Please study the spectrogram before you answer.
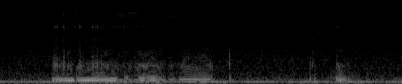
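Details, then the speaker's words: Sleeping female Chihuahua, a habitual loud snorer: a low, buzzing snore over steady hum, followed by softer snuffling breaths. "my chihuahua snore so loud that I just thought I'd videotape it I feel like she's always snoring loud"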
